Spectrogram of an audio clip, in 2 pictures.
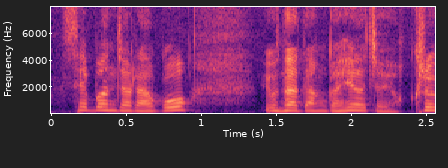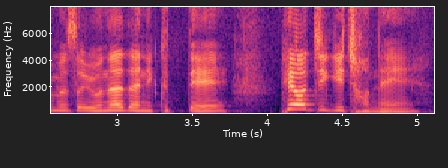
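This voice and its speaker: Woman evangelist, middle-aged, mid-pitched voice, lively storytelling sermon. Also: moderate pace. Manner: animated storytelling, acts out quoted dialogue. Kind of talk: morning devotional sermon.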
